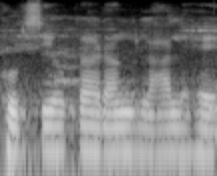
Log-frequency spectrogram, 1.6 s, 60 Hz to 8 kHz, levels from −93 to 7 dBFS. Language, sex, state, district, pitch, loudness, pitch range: Hindi, male, Assam, Kamrup Metropolitan, 115 Hz, -17 LUFS, 115-120 Hz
